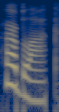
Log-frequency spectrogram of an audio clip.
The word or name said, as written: Herblock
